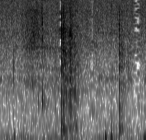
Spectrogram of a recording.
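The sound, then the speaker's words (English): Wet chewing with a few crunchy bites in an irregular rhythm, fairly quiet and heard on its own without any talking. “Yeah, this was chewing. It's fucking gross.”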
